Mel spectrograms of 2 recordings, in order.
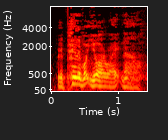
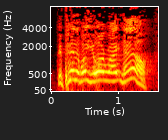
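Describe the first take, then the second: First: Low, soft voice of the Lord; quiet voice of God. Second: Higher, louder preached repeat; preached aloud. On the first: Acted. Preacher quoting the Lord's command, low and soft. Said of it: "He said". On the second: Real, not acted. Preacher urging the church to repent, higher and louder. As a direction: hit it as a plea to the church.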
